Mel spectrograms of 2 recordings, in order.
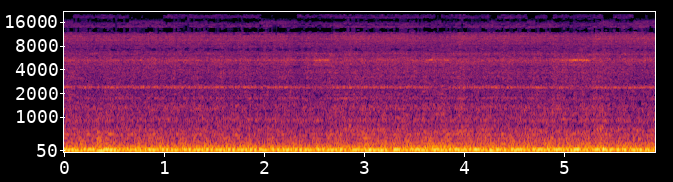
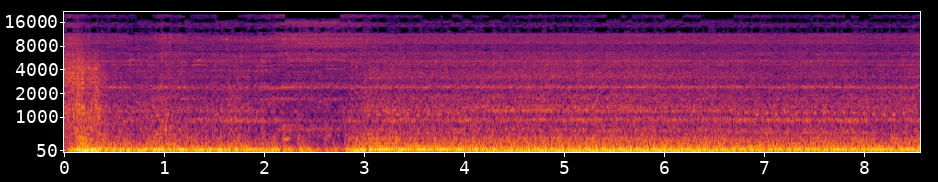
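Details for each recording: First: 1952 Cadillac Series 62 barn find V8, revived after sitting for decades, idling after the fuel tank was refilled and the leak fixed: a low, steady idle rumble with no whirring. The earlier whir went away once the generator was oiled. Normal idle. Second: 1952 Cadillac Series 62 barn-find V8, revived after decades of sitting, idling warmed up: an even low idle with a constant whir on top.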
